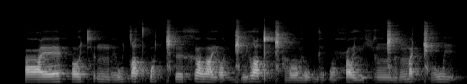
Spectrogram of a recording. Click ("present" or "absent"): present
